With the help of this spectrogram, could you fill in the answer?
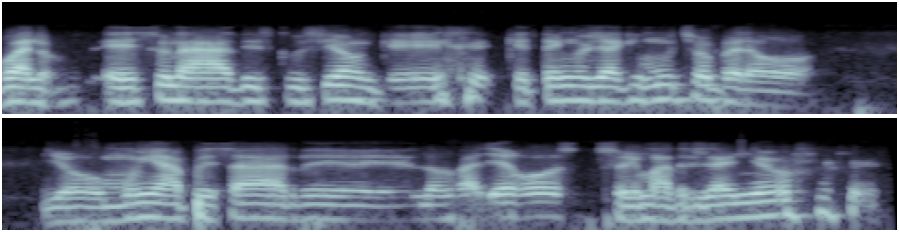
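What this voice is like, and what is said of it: Spanish with a Galician accent. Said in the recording (Spanish): “con ese acento que tienes... escúchalo como habla, que este es galego... el acento se me ha pegado un poco”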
